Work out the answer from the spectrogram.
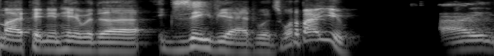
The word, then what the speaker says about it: Xavier: talk about Xavier Edwards I think that's the right American pronunciation is that correct let's start Xavier is that right yes Xavier Edwards I've struggled with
